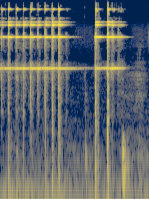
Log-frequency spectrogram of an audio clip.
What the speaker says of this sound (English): I'm going to ring the bell for each of them.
